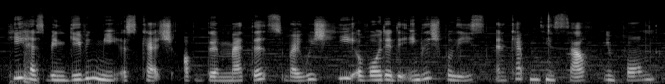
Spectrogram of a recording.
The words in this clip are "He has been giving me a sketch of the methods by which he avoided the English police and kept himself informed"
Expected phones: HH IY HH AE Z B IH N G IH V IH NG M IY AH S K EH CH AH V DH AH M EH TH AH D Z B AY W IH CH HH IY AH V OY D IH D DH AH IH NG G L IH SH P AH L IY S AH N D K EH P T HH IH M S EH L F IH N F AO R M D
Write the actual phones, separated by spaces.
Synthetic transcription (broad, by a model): HH IY HH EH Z B IH N G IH V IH NG M IY AH S K EH CH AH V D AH M EH T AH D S B AY W IH CH HH IY AH V OY D IH D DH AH IH NG G L IH SH P AH L IY S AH N K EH P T HH IH M S EH L F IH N F AO M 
